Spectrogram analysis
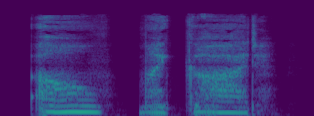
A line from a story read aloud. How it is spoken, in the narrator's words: whispered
